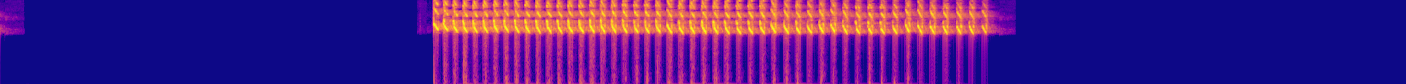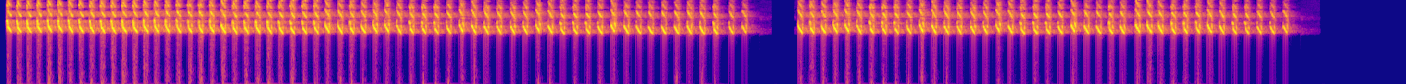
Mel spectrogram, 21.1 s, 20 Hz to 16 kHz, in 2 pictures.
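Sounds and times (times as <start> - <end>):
bird singing rapid trill: 3.2 - 7.6, 10.6 - 20.5.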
